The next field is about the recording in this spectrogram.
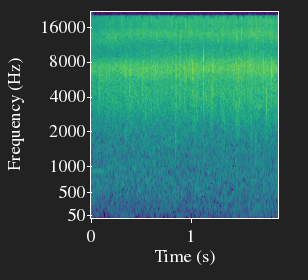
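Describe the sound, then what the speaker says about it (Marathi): Heavy monsoon rain falls steadily near a village school, a dense, even hiss that holds constant throughout with no one speaking. "पावसाने आज जाम मोठे हजेरी लावले, लय जोरात पडता सकाळपासून"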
